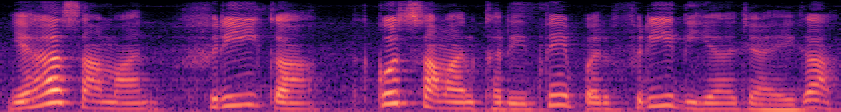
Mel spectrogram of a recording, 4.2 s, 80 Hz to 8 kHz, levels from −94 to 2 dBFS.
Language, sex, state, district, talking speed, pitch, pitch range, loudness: Hindi, female, Gujarat, Valsad, 155 wpm, 170 Hz, 155-255 Hz, -22 LUFS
